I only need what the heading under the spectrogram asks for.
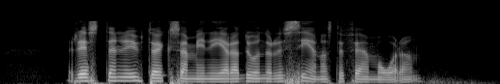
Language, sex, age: Swedish, female, 43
